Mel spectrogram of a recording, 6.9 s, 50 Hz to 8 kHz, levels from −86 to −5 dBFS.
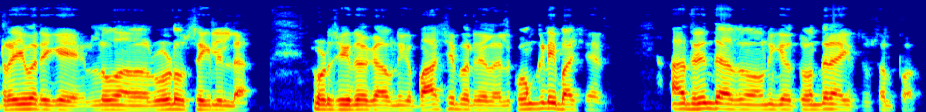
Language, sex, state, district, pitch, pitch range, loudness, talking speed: Kannada, male, Karnataka, Shimoga, 125 Hz, 120-135 Hz, -16 LUFS, 145 wpm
